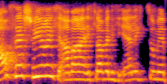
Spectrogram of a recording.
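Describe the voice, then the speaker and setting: This woman's recording carries noticeable background noise and audible room echo. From northern Germany, near East Frisia. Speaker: startup founder. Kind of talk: interview. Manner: hesitant fillers.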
